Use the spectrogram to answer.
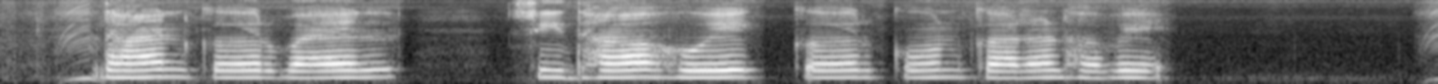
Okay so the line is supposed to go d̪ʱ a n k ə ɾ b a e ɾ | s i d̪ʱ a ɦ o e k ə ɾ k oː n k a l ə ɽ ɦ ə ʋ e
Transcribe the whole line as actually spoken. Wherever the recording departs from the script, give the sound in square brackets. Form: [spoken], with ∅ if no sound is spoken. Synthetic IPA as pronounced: d̪ʱ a n k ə ɾ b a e [l] | s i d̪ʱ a ɦ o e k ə ɾ k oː n k a [ɾ] ə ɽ ɦ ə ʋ e

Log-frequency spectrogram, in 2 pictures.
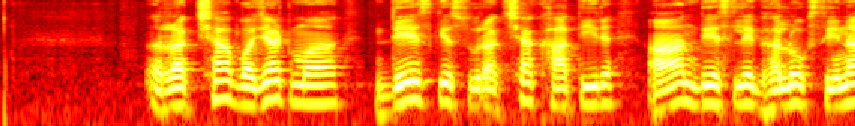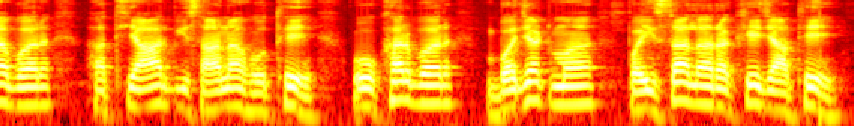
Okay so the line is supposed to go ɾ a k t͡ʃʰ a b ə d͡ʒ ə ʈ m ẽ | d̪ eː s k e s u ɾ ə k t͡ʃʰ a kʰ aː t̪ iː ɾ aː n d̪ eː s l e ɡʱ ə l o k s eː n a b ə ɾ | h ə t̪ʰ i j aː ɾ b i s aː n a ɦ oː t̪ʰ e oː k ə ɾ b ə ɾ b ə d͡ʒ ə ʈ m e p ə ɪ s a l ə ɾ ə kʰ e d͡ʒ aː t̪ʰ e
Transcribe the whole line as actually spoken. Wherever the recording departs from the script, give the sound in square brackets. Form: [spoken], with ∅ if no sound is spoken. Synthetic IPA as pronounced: ɾ [ə] k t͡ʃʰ a b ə d͡ʒ ə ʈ m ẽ | d̪ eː s k e s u ɾ ə k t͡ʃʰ a kʰ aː t̪ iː ɾ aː n d̪ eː s l e ɡʱ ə l o k s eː n a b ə ɾ | h ə t̪ʰ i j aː ɾ b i s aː n a ɦ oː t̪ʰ e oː [kʰ] ə ɾ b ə ɾ b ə d͡ʒ ə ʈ m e p ə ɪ s a l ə ɾ ə kʰ e d͡ʒ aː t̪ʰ e

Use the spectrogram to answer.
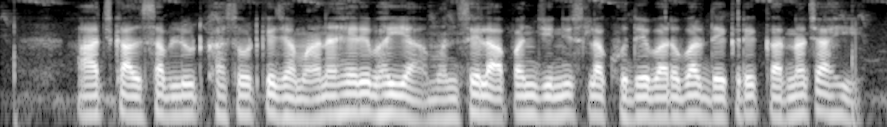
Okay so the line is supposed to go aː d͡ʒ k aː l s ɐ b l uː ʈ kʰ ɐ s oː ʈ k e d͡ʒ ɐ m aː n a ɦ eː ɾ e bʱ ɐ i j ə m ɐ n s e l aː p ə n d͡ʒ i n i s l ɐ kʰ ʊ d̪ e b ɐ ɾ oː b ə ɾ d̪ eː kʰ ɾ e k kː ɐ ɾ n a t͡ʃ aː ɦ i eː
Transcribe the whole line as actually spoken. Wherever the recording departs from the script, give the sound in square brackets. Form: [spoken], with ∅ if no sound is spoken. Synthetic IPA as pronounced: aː d͡ʒ k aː l s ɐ b l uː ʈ kʰ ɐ s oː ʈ k e d͡ʒ ɐ m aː n a ɦ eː ɾ e bʱ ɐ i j [a] m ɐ n s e l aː p ə n d͡ʒ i n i s l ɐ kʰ ʊ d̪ e b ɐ ɾ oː b ə ɾ d̪ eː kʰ ɾ e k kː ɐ ɾ n a t͡ʃ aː ɦ i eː

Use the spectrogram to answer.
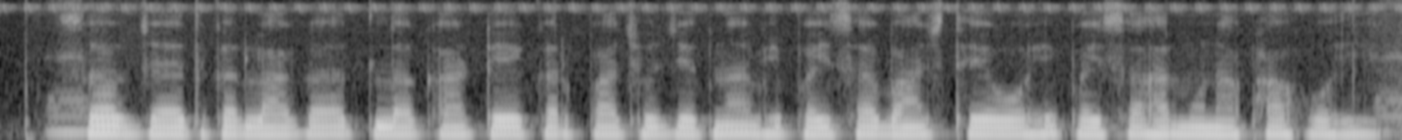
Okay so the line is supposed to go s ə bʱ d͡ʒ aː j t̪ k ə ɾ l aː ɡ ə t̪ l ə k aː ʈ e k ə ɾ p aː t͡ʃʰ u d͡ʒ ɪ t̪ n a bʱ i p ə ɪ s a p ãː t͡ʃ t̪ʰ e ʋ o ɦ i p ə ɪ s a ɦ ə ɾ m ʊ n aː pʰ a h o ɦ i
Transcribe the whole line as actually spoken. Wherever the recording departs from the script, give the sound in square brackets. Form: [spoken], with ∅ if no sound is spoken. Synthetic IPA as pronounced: s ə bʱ d͡ʒ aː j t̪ k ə ɾ l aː ɡ ə t̪ l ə k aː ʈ e k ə ɾ p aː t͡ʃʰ u d͡ʒ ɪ t̪ n a bʱ i p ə ɪ s a [b] ãː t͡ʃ t̪ʰ e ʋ o ɦ i p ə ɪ s a ɦ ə ɾ m ʊ n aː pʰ a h o ɦ i

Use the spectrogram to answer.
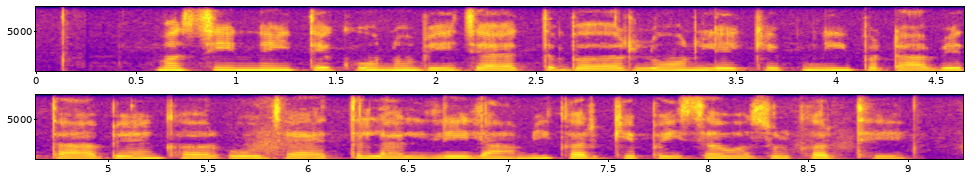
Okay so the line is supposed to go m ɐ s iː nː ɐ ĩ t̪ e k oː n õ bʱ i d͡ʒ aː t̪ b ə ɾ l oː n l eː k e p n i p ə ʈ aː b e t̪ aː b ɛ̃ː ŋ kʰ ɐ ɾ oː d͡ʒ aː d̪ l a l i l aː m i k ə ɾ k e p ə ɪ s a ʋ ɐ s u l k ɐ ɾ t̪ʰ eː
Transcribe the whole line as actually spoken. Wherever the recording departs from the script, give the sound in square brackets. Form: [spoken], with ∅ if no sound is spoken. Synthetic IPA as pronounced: m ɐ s iː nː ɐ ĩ t̪ e k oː n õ bʱ i d͡ʒ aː t̪ b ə ɾ l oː n l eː k e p n i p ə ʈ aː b e t̪ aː b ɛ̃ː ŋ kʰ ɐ ɾ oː d͡ʒ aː [t̪] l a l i l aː m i k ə ɾ k e p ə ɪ s a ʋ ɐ s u l k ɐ ɾ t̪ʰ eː

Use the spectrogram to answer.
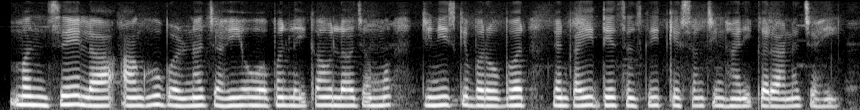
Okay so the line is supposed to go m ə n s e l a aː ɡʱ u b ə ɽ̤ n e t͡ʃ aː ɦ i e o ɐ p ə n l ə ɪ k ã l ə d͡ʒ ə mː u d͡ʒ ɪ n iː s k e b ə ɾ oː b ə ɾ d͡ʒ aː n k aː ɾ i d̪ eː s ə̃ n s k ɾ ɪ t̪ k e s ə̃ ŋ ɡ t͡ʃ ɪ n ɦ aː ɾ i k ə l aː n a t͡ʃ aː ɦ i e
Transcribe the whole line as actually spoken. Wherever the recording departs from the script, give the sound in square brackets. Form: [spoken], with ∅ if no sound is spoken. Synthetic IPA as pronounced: m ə n s e l a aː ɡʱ u b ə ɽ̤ n [a] t͡ʃ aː ɦ i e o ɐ p ə n l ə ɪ k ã l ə d͡ʒ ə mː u d͡ʒ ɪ n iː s k e b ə ɾ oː b ə ɾ d͡ʒ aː n k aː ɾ i d̪ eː s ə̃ n s k ɾ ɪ t̪ k e s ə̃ ŋ ɡ t͡ʃ ɪ n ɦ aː ɾ i k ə [ɾ] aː n a t͡ʃ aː ɦ i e

